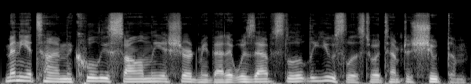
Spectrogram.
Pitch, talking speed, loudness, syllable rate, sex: 125 Hz, 230 wpm, -14 LUFS, 6.7 syllables/s, male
